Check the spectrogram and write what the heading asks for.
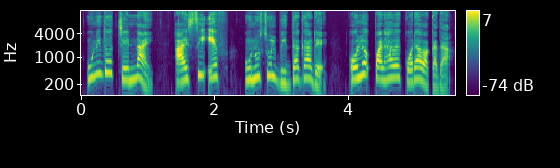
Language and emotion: Santali, neutral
